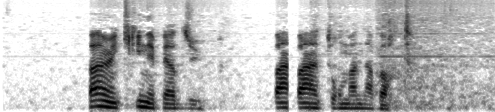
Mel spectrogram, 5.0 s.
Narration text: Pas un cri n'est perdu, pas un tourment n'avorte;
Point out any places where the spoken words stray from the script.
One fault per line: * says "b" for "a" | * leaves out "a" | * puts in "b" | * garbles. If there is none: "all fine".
* puts in "pas"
